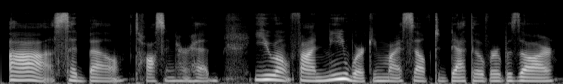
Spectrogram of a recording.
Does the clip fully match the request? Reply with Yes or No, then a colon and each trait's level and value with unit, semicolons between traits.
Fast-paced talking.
No: average, 180 wpm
